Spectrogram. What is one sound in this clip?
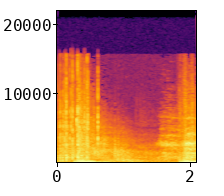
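A zombie groans and snarls close by.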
